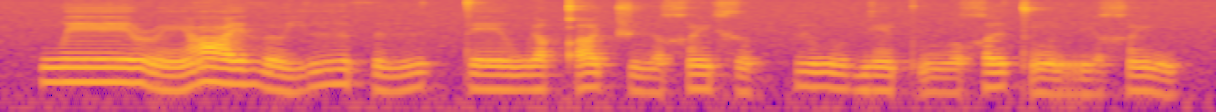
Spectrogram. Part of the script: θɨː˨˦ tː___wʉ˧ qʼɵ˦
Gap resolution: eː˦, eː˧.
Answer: eː˧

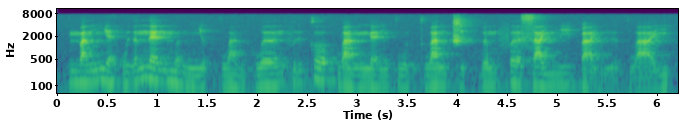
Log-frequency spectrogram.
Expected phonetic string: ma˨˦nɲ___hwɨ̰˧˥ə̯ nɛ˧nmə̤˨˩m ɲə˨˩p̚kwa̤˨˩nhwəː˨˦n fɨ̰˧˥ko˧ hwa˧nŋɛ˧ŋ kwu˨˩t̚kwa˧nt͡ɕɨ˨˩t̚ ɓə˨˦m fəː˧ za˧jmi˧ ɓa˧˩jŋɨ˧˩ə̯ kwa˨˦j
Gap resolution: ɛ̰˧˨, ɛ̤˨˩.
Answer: ɛ̤˨˩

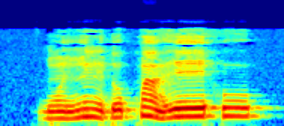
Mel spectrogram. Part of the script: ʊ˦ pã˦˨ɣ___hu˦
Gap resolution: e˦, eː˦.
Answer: eː˦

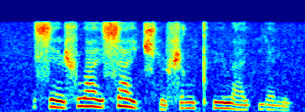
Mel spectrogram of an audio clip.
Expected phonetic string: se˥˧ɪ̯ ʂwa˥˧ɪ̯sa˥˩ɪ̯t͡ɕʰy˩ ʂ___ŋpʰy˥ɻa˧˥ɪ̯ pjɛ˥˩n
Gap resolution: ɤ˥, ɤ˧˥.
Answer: ɤ˥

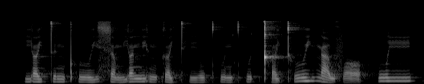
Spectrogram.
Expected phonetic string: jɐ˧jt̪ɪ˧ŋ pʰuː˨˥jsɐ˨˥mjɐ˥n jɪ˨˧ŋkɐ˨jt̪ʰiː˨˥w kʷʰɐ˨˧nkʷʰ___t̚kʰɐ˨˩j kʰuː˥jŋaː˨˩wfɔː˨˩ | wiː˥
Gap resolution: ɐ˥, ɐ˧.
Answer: ɐ˧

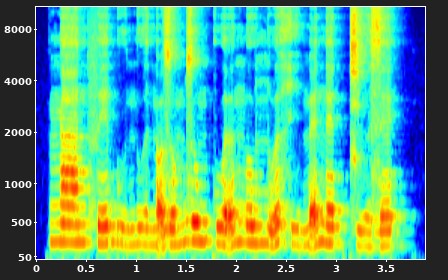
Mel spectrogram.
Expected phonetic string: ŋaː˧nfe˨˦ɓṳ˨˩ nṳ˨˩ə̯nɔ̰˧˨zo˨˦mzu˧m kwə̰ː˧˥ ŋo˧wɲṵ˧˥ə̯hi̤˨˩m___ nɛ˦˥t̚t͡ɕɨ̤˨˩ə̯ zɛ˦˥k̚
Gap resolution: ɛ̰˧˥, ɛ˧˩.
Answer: ɛ̰˧˥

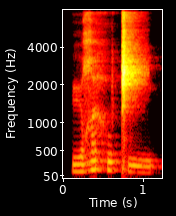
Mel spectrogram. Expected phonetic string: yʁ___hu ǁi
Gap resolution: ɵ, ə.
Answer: ə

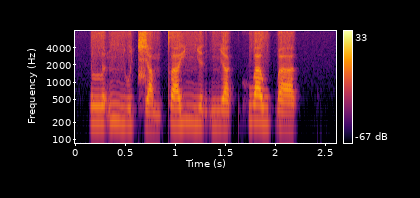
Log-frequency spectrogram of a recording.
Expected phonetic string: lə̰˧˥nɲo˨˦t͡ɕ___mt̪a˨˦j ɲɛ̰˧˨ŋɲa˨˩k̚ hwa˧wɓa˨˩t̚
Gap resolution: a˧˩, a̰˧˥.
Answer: a˧˩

